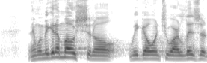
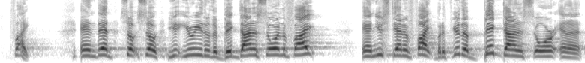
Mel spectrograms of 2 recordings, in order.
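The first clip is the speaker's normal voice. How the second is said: loud, high, driving sermon voice; fired-up preacher climbing in pitch; preaching at full force; 7 semitones higher, 10 dB louder than usual. Acted. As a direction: build it to a full pulpit shout.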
